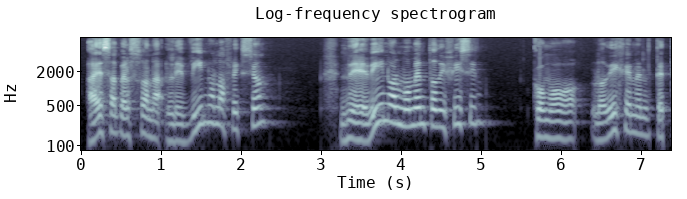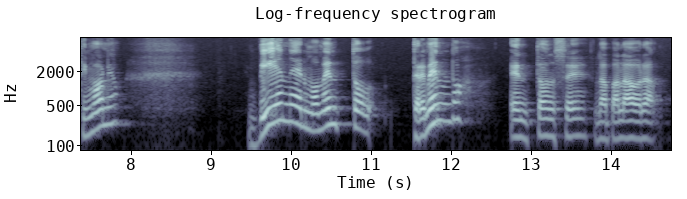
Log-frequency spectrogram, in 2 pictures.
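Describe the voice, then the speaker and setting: A man teaching a Bible passage verse by verse, slow and emphatic, often repeating words for stress. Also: fairly high pitch, big pitch swings, mellow. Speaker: preacher.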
